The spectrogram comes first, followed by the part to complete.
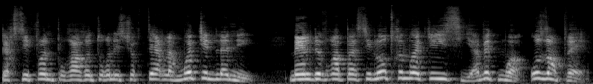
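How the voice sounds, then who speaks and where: Lady doing a gruff roaring underworld king, loud and bossy. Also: fairly high pitch, brisk, pitched above the performer's own voice, lightly acted. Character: domineering male king of the underworld.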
